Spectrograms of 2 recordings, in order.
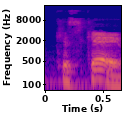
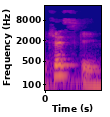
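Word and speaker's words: Kiske: like halloween well then you would like michael kiskay that's how you pronounce this game okay kiss k or how do you say it i say kisky but apparently i've been saying it wrong kisque tomato tomato right basically he's the lead singer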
